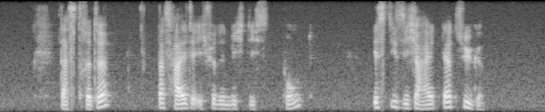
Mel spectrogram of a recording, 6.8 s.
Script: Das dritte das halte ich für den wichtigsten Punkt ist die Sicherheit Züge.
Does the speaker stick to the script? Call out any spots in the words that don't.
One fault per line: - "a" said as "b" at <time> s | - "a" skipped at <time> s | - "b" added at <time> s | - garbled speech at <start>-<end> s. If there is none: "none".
- "der" added at 5.6 s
